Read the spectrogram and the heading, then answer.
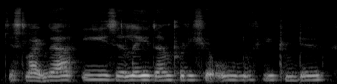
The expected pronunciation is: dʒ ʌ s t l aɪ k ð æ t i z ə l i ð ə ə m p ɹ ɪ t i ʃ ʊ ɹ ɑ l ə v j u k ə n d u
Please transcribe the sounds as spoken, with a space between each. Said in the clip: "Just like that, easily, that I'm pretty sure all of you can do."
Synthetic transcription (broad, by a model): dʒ ʌ s t l aɪ k ð æ t i z ə l i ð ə ə m p ɹ ɪ t i ʃ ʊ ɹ ɑ l ə v j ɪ k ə n d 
